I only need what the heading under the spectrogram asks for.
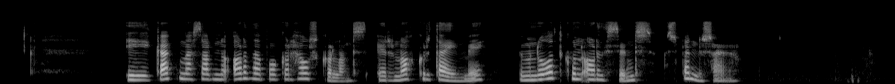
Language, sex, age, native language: Icelandic, female, 40-49, Icelandic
